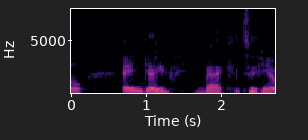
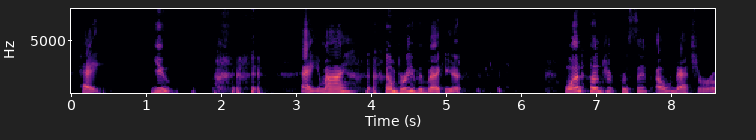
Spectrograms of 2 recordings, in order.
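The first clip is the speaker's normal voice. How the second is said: cliché put-on Boston accent; 4 semitones higher, 4 dB louder than usual. Retelling a story, the speaker voices their past self in a stereotypical Boston accent. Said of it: "Me in a stereotypical Boston a- accent".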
